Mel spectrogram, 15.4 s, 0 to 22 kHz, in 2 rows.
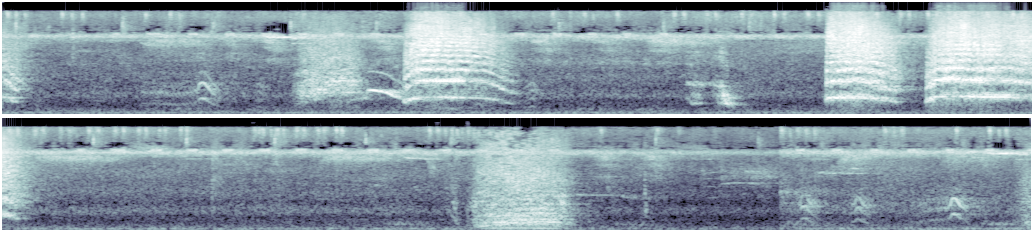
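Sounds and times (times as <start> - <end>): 
faint steady hiss: 0.0 - 15.4
tiger roaring: 11.2 - 12.2, 15.3 - 15.4.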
